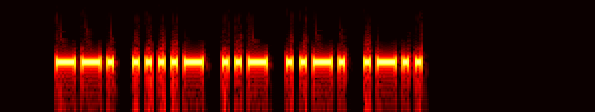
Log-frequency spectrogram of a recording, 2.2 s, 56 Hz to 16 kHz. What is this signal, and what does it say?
Morse code, heard as a keyed tone, about 47 wpm, 700 Hz. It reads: G4UFL
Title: DXCC-100 Call Signs - 5 Characters - Repeated 3x - 50wpm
